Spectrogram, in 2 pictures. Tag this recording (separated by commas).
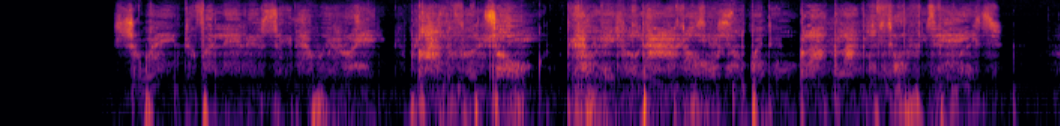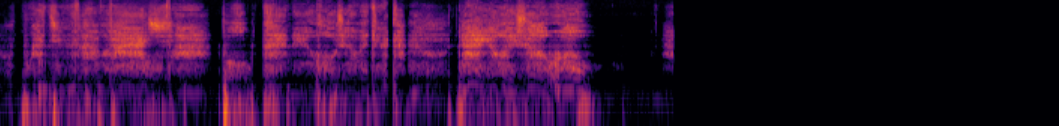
Human voice, Whispering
